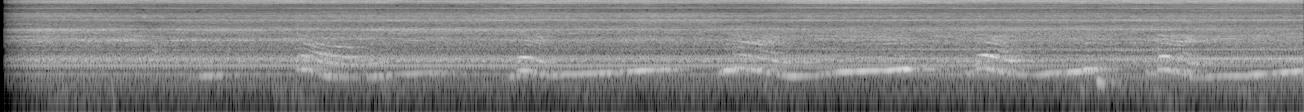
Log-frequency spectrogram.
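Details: Nebulizer treatment given playfully to a child with cough and cold: a steady buzzing compressor motor drone with the child's gliding vocal sounds over it; nebulizer running.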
